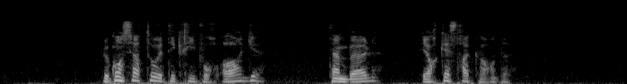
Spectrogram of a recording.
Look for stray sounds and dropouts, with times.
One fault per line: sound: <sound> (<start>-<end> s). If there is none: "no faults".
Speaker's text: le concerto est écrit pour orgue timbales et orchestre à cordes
no faults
